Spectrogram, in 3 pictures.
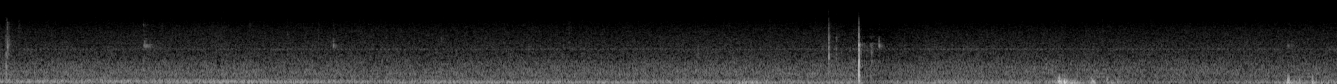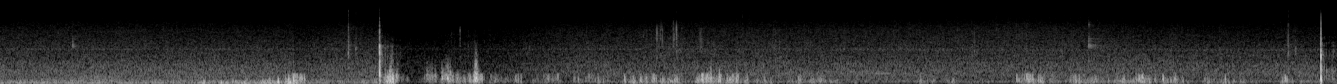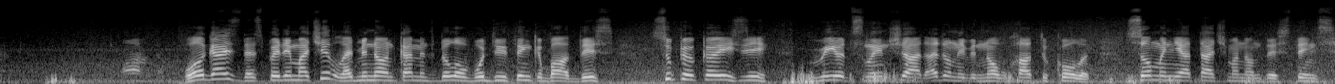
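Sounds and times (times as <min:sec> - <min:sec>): steady wind: 0:00.0 - 0:40.0.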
